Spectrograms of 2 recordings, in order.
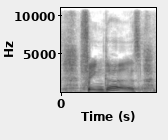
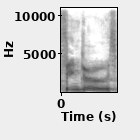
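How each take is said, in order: First: The final R is dropped. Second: The final R is clearly pronounced. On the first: The speaker calls it right. "There's really no R" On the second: The speaker calls it wrong. "It's not fingers"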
